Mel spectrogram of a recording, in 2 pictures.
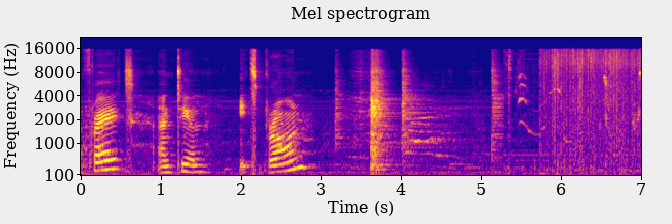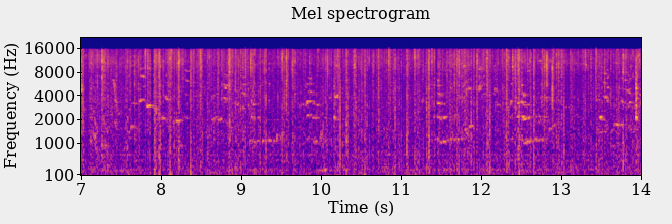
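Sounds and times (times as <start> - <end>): high squeaks: 5.3 - 14.0
gizzards sizzling in a frying pan: 5.5 - 14.0.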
